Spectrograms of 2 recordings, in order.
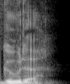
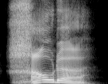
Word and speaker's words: Gouda: and she told me that the cheese term is not Gouda. It's not pronounced Gouda. – Okay. – She went to the Danish city that it's named after, and it is pronounced Howda. Howda with an H.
